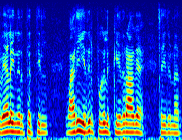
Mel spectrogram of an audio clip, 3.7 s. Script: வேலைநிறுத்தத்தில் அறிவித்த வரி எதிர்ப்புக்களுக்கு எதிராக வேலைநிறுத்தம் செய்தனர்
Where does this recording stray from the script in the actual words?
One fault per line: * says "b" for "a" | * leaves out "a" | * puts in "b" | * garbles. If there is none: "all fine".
* leaves out "அறிவித்த"
* leaves out "வேலைநிறுத்தம்"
